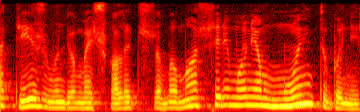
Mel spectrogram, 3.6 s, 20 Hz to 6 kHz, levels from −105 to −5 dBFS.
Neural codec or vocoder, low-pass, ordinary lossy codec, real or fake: none; 5.4 kHz; none; real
